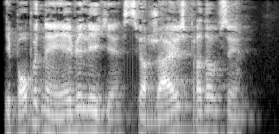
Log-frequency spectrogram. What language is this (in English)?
Belarusian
